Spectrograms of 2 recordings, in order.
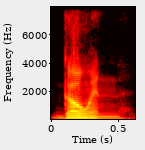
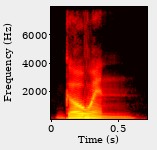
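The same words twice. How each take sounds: No difference in how they are said.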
